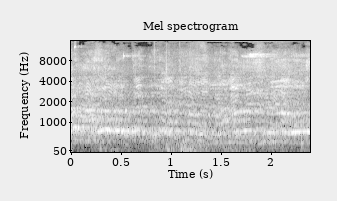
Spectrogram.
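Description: Wrestlers thud onto a mat.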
